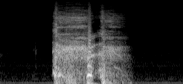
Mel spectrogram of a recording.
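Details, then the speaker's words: Adult speaking who keeps coughing and cannot talk: two short, harsh cough bursts close together, partly like throat clearing; cough. "But I've lost all hope. And ugh, I want to talk and I keep coughing."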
